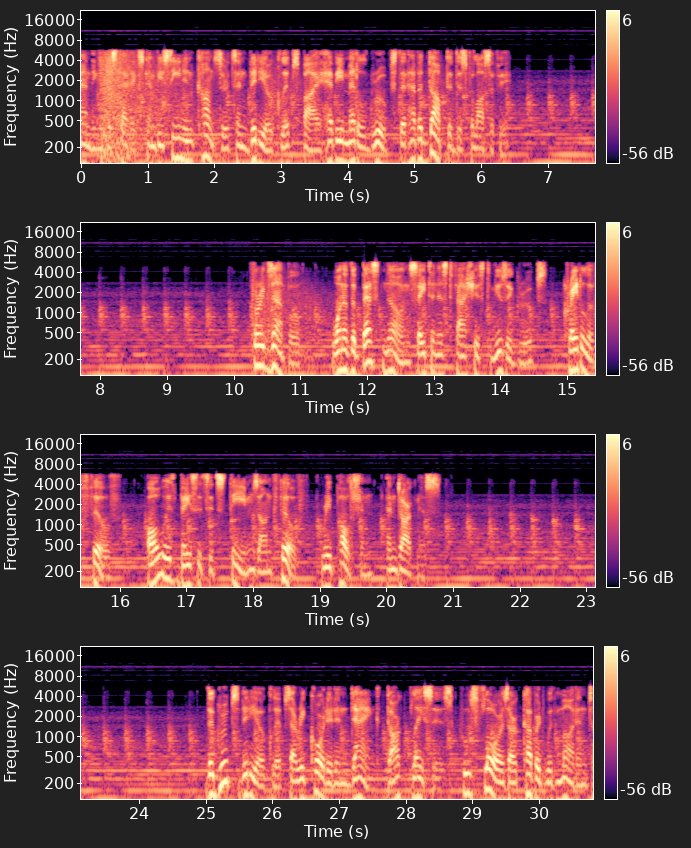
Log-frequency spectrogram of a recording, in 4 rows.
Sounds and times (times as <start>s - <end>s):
Speech: 0.0s - 6.4s, 10.3s - 20.8s, 25.0s - 30.8s
Soundtrack music: 0.0s - 30.8s.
